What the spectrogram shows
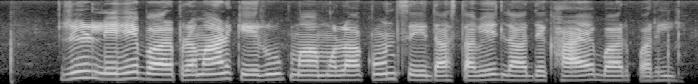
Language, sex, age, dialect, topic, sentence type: Chhattisgarhi, female, 56-60, Central, banking, statement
